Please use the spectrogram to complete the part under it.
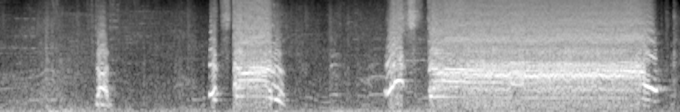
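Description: A young man shouts loudly and excitedly into a close microphone.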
